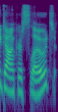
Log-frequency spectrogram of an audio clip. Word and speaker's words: Donkersloat: And I traveled with Mary Donkersloat, rhymes with oat.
